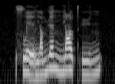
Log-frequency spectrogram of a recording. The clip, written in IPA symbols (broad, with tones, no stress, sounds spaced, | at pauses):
s w ḛ˨˩ ɪ̯ l j ä˦ m ɥ ɛ˥˧ n n̪ j ɑ˥˩ ʊ̯ t̪ʰ y˧˥ n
